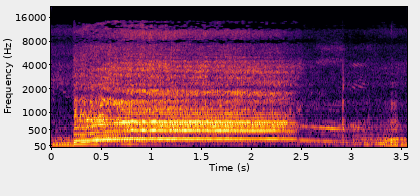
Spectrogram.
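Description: A sports car engine revs loudly and roars close by.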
